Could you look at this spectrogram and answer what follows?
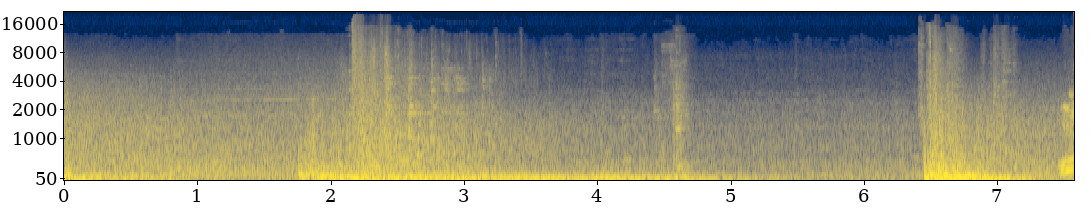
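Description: A tank shell striking armor without penetrating in World of Tanks, heard from a KV-5 heavy tank: heavy booming impacts and cannon blasts over a constant engine rumble, two loud hits standing out, no voices.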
